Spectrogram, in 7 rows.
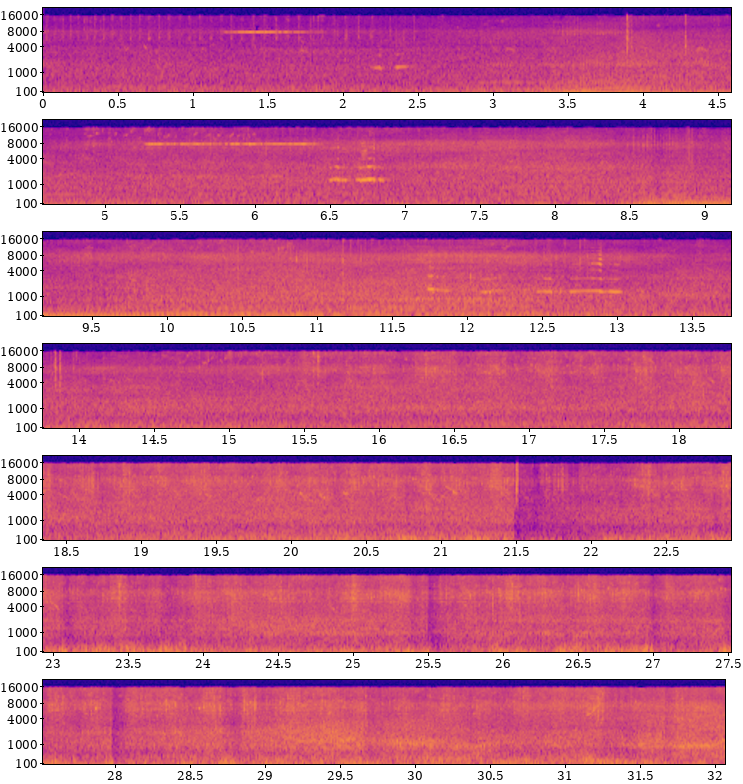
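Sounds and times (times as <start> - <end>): wind and road noise from bicycle: 0.0 - 32.0
car passing: 7.0 - 32.0.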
